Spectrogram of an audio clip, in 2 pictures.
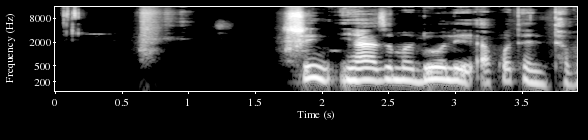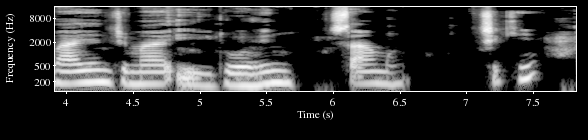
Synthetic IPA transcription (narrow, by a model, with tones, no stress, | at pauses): ʃɪ˦ɲjaː˦zɐ˦ma˦doː˦le˨ʔa̰˨kʷɐ˦tɐ˨ntʰa˨baː˦jɐ˦nd͡ʒɪ˨maː˦ʔḭː˨doː˨mɪ˦n | sa̰ː˦mʊ˨n | t͡ʃɪ˦kʲʰiː˦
